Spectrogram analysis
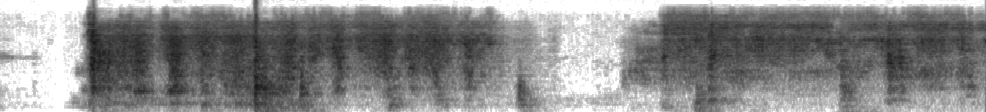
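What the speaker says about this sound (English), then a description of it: "now I need to wash this pan real quick" A kitchen tap runs in bursts while a pan is washed in the sink, the water splashing and hissing steadily, stopping briefly, then starting again.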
